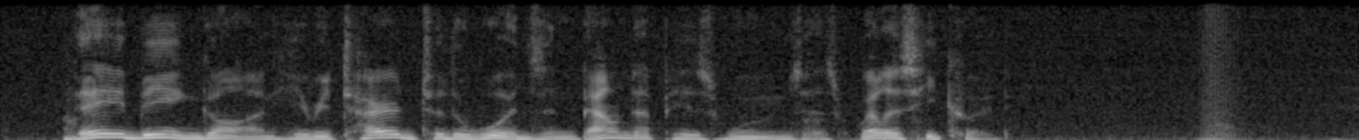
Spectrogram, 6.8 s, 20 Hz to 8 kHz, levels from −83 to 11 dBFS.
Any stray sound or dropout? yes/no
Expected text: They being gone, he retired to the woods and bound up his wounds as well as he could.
yes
